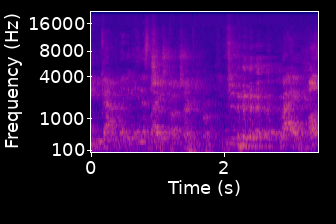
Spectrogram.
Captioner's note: laughs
